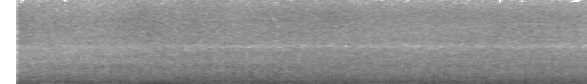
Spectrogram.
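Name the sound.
water boiling and bubbling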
